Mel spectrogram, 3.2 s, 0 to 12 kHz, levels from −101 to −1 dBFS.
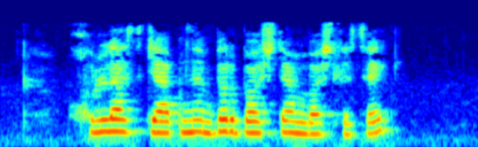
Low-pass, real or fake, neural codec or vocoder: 7.2 kHz; real; none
